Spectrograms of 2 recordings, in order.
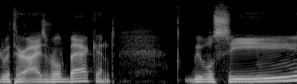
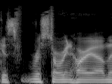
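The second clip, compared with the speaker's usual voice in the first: ordinary talk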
